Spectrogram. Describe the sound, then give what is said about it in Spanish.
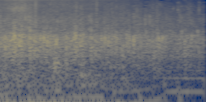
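A crowd claps steadily, a dense, even wash of many hands that holds for about two seconds with no voices over it. “Así que este aplauso es para ustedes.”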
